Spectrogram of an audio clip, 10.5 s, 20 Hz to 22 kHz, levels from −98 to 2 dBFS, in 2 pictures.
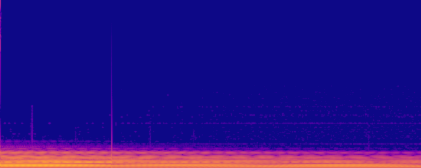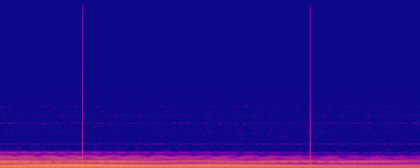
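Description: Damaged data in a compressed stream at 1.39, 6.29 and 9.14 s: corrupted bytes make the decoder misread frames and lose sync, producing brief chirps or blips.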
